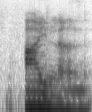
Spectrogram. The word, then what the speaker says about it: island: pronounced Iceland but not this one this is pronounced Island something like this island island so Iceland is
